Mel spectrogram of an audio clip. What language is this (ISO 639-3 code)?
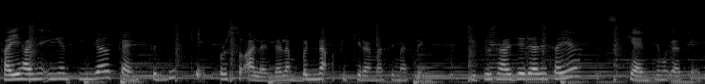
msa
